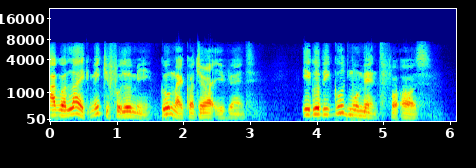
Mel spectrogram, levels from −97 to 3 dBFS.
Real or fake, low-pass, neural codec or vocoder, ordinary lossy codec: fake; 7.2 kHz; codec, 16 kHz, about 1 kbps, DyCAST, with the encoder's durations; AAC, 32 kbps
